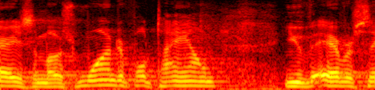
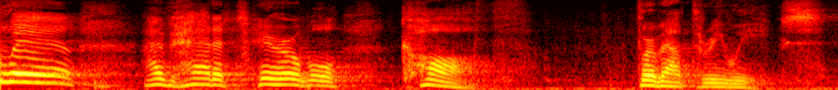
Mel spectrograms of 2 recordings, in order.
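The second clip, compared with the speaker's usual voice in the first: funny-talking barber; slower than usual. Retold or imitated. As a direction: imitate the ailing barber's drawn-out talk. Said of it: "But he talked funny".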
